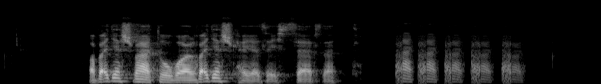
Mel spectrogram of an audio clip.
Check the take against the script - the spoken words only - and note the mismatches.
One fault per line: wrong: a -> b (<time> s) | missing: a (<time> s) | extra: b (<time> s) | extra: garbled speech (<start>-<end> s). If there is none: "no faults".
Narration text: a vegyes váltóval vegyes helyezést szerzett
no faults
